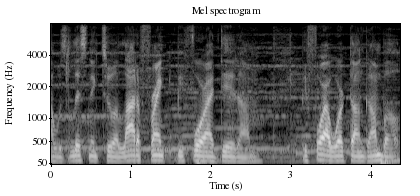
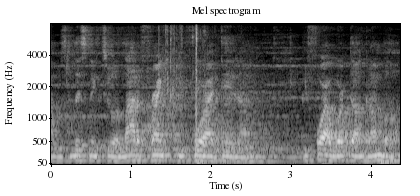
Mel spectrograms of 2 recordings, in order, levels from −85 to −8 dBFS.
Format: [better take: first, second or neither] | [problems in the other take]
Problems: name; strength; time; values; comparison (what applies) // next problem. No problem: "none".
first | background sound (Bicycle); 14 dB below the speech // room echo; dies away in 2.6 s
